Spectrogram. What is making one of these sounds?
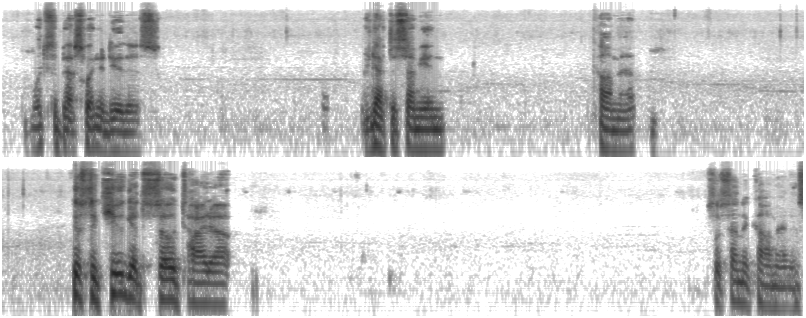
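A man speaks close to the microphone in short, animated bursts with pauses between them.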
